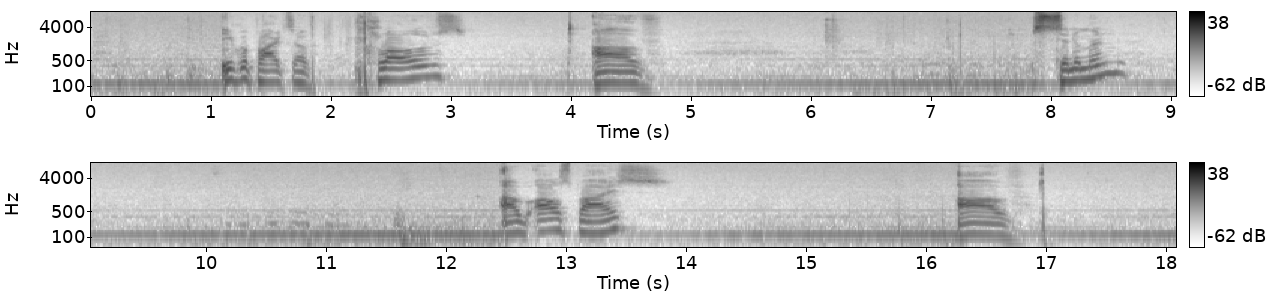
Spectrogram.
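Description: An elderly man speaks slowly and calmly, close to a microphone, with long pauses.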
